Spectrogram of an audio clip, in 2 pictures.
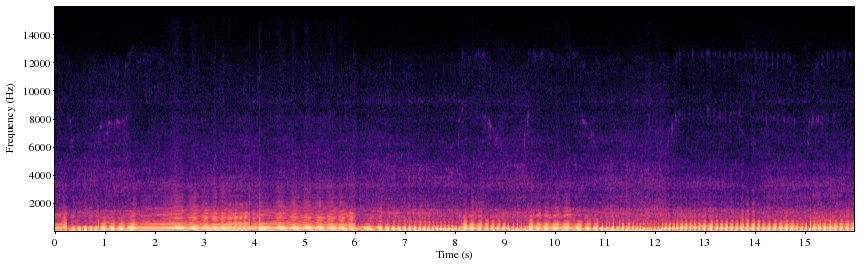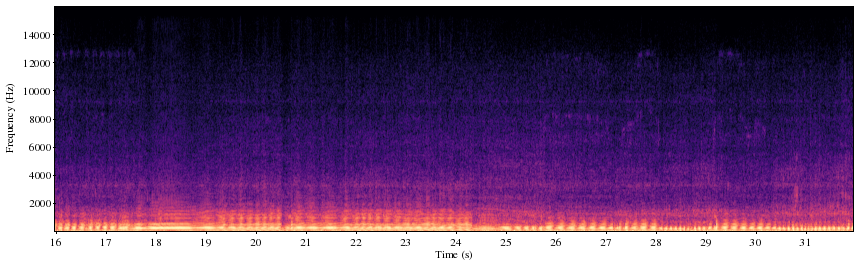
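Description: Yamaha Warrior 350 quad's single-cylinder four-stroke engine, with an aftermarket Rossier exhaust, running under load on the trail. Its pitch climbs as it accelerates and drops back every few seconds as the rider shifts or lets off the throttle.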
